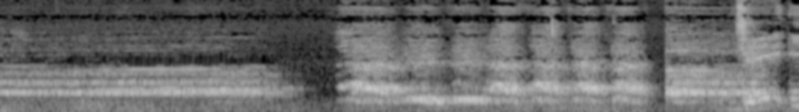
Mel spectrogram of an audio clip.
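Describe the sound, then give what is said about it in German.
A loud crowd of Jets fans, the fan club Green Gang Germany, chanting in unison, a sustained drawn-out cry followed by rhythmic repeated shouts of "Jets, Jets, Jets" with brief pauses between phrases, dense and roaring throughout. “So heißt deren Fanclub. Auch der grüßt euch. Mit deren Chant.”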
